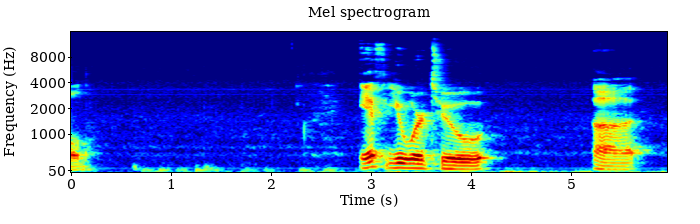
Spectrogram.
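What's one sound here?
A man speaks calmly and explains into a close microphone.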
